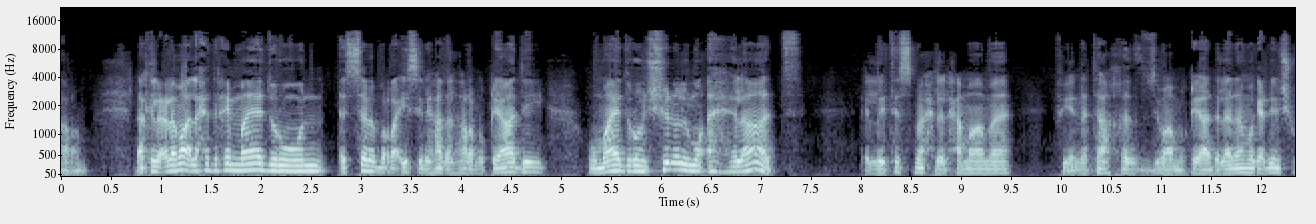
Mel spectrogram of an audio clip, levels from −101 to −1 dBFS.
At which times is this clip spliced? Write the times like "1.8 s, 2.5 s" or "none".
none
